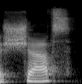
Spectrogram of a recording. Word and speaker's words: chef's: Тут далі у нас є chefs, specials. У нас тут ці дві букви ch зазвичай читається як чи, так? Але в даному випадку ми читаємо ш.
